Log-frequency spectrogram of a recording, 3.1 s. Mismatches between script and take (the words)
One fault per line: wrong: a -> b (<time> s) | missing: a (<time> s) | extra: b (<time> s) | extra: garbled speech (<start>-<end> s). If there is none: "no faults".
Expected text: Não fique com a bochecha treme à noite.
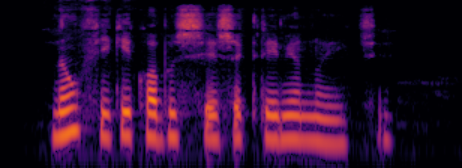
no faults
